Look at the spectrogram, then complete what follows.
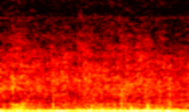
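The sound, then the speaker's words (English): Bill's horse, carrying Bill with ropes tied around him, walks at an unhurried pace as Molly walks alongside, its hooves landing in a loose, uneven rhythm of soft clops. A steady low hum runs underneath, with no voices. “She hurries toward him as the horse keeps walking.”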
